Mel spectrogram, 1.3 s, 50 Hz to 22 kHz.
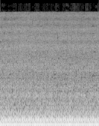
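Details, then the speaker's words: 1951 International rat rod, first start after Toyota wiring work: deep, smooth low hum with a steady pulse and nothing rattling or knocking; idling cleanly and running well. "I can't believe she's alive. And it's running good too."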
